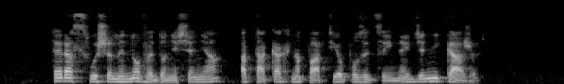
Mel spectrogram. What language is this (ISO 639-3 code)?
pol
